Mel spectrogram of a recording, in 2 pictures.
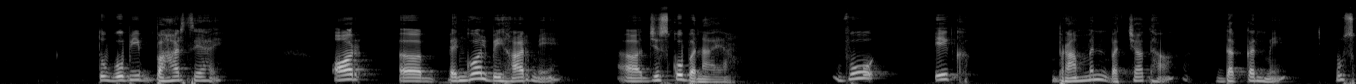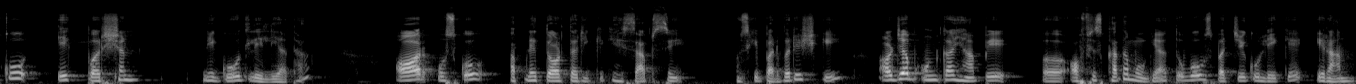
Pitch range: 150-220 Hz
